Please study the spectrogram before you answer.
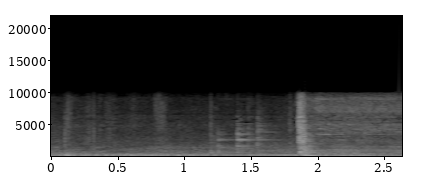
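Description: Fan motor catches right away and settles into a steady, even hum with just one brief clunk; the start sounds normal.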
